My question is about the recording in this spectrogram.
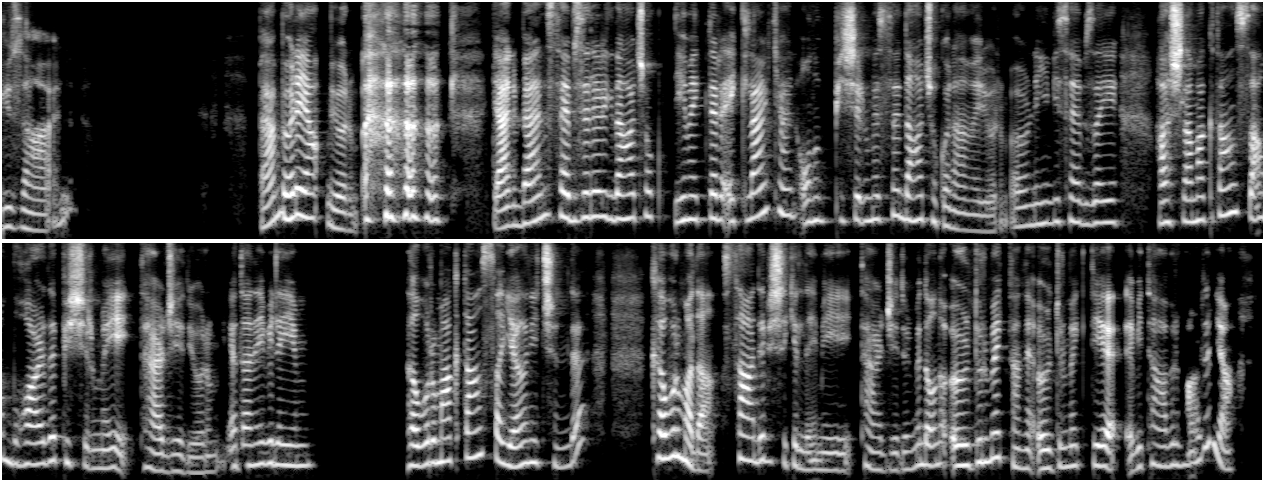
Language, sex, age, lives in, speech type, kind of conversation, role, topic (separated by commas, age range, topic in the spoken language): Turkish, female, 25-29, Italy, conversation, unstructured, none, Hangi sebzeyi her yemeğe eklemek isterdiniz?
